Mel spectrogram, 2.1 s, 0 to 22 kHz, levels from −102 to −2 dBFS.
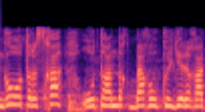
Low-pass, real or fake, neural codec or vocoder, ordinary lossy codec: none; fake; codec, 16 kHz, 16 kbps, FunCodec, trained on Chinese and English, 50 frames a second; none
